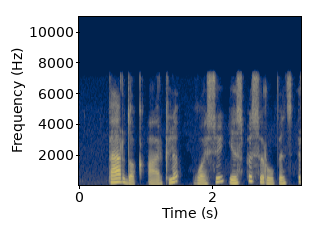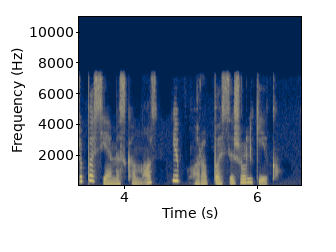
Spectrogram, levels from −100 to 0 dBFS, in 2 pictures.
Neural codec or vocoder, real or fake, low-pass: none; real; 7.2 kHz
